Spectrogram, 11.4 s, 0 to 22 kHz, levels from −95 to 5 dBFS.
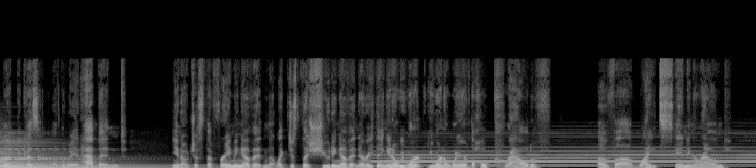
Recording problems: background music; loud; throughout; 6 dB below the speech

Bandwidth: 14.5 kHz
